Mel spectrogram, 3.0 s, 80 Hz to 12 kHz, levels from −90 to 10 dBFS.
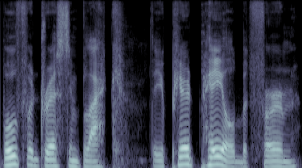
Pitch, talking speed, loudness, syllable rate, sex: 125 Hz, 200 wpm, -18 LUFS, 5.1 syllables/s, male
